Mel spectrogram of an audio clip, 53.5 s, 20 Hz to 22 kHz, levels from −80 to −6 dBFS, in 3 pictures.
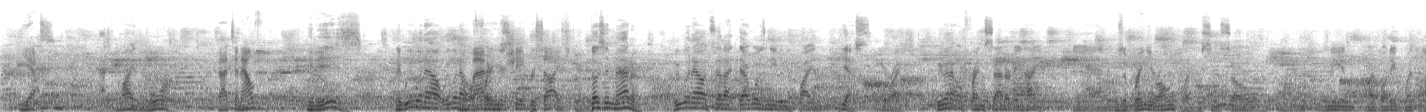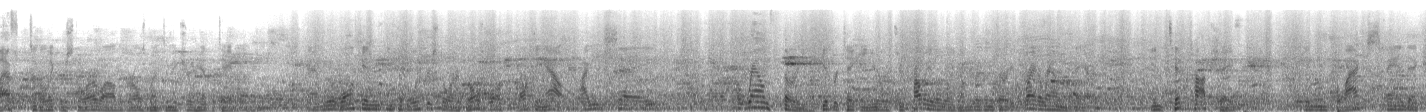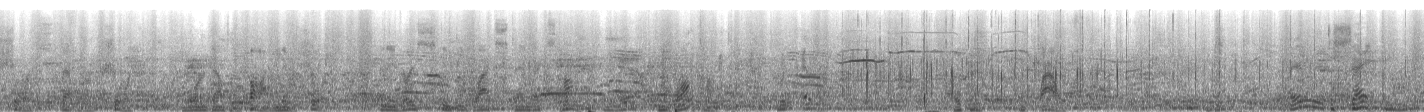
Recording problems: murmuring crowd; very loud; throughout; 1 dB above the speech

